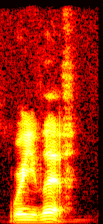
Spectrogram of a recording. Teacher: the you is reduced and the where is stressed a little bit, but live is your heaviest stress.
